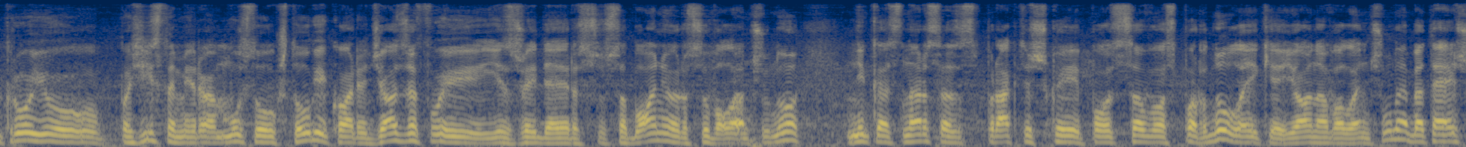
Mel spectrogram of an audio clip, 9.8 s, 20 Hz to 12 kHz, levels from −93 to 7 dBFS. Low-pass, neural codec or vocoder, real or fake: 10.8 kHz; vocoder, 44.1 kHz, 128 mel bands, Pupu-Vocoder; fake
